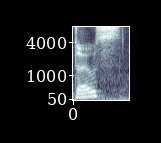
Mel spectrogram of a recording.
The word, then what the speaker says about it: Toews: Eh, basada en la novela de Miriam Toews. ¿Se pronuncia Toews? – Toews. sí, justamente.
